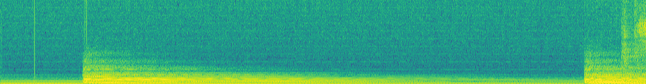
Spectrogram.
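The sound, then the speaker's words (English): Two deep, resonant church bell strikes toll about five seconds apart in a song's intro, each blooming with rich overtones and a long, slowly fading hum that rings out alone with no voices. “the church bells are going off like there's no tomorrow”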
